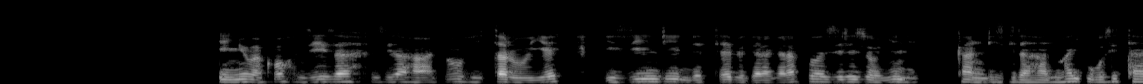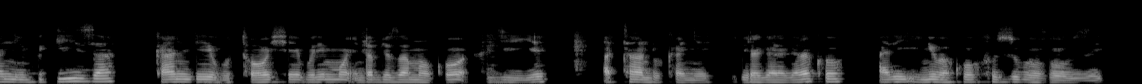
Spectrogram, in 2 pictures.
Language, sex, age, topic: Kinyarwanda, male, 18-24, health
